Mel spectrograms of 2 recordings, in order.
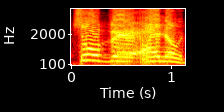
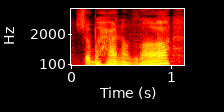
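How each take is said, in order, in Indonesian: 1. Suku kata pertama didorong keluar dengan tekanan. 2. Suku kata pertama diucapkan ringan dan merata. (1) "jangan subhanallah, jangan ditekan" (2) "Biasa aja"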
